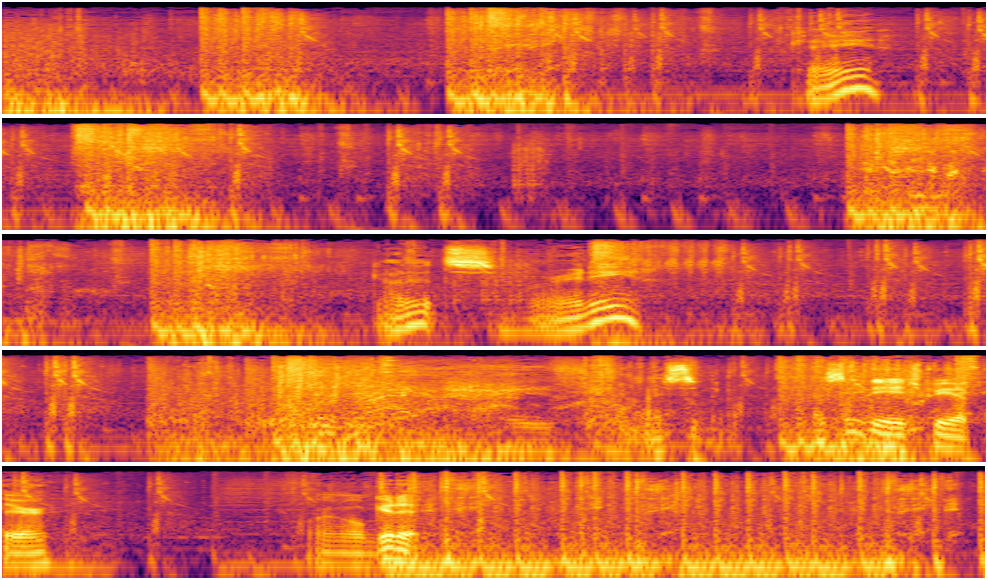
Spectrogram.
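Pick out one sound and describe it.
Video game guns fire in rapid bursts.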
